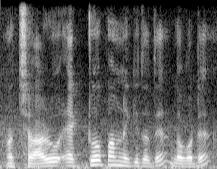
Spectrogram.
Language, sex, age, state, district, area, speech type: Assamese, male, 30-45, Assam, Nalbari, rural, spontaneous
